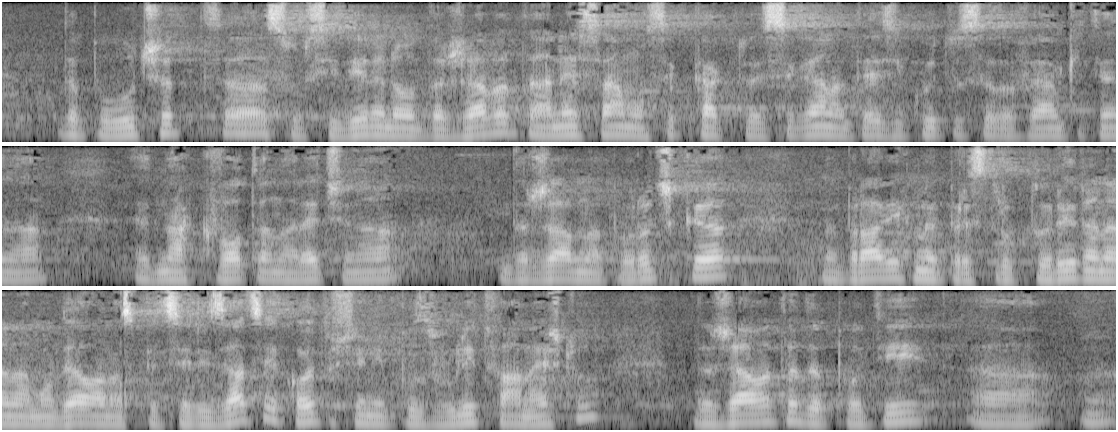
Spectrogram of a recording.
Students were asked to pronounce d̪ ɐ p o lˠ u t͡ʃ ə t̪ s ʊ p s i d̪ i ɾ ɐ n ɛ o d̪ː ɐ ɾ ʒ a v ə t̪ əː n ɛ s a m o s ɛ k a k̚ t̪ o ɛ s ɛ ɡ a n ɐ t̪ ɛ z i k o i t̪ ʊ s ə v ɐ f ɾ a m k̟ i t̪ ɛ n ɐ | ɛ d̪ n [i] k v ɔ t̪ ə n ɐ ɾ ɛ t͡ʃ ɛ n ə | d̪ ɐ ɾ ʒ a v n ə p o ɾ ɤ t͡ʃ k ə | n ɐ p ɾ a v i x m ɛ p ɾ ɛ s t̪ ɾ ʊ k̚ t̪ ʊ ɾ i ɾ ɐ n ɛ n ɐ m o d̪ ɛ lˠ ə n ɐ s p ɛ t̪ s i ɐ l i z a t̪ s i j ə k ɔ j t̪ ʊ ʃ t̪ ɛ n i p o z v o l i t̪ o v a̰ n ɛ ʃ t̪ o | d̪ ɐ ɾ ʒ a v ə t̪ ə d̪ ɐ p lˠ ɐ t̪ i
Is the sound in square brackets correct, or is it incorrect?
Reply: incorrect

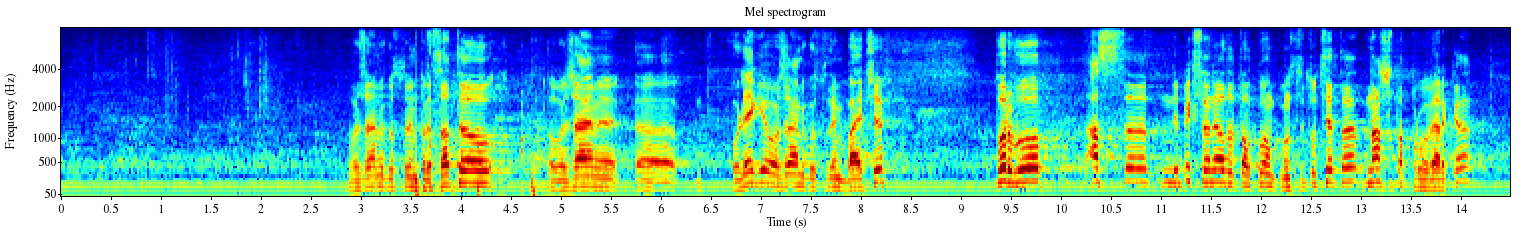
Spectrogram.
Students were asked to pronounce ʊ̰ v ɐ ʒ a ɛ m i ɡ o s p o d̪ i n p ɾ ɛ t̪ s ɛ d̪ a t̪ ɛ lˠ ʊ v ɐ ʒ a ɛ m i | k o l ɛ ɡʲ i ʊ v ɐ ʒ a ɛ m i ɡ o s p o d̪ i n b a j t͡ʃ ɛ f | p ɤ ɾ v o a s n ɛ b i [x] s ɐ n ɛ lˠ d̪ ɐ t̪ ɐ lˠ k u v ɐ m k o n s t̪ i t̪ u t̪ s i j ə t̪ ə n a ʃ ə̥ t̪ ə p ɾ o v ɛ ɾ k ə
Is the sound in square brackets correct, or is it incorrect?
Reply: correct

